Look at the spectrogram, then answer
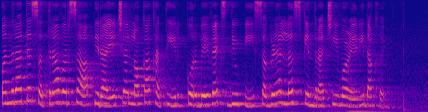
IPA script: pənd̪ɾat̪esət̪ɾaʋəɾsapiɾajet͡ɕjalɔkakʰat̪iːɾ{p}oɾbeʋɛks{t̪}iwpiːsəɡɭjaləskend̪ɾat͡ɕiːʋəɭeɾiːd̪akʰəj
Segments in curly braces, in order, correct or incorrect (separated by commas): incorrect, incorrect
